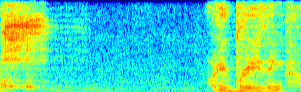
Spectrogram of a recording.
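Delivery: deep, watery, ancient voice from the depths. Voicing an entity holding the listeners aloft and shaking them, deep, watery voice. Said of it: "A deep, watery voice speaks as if from the depths of time".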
